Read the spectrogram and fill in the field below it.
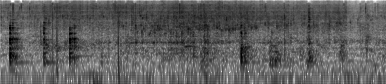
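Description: Onion frying in hot oil in a kadai with bay leaf, cinnamon, cloves and cardamom, a steady close sizzle broken by scattered clinks and scraping stirs.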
